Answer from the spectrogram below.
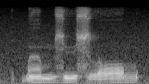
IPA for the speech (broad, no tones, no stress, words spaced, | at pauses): ɓɐ̃mzyzlɔm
